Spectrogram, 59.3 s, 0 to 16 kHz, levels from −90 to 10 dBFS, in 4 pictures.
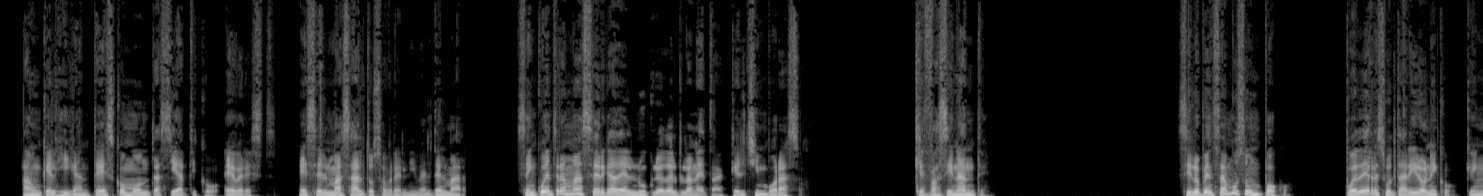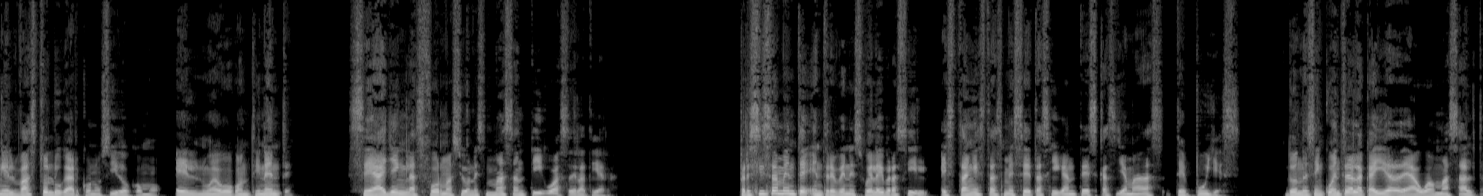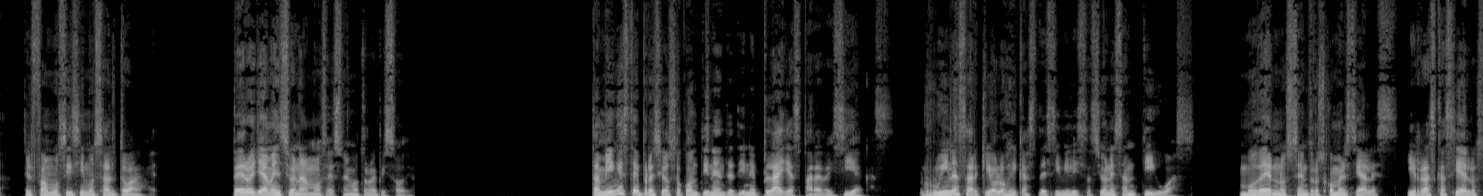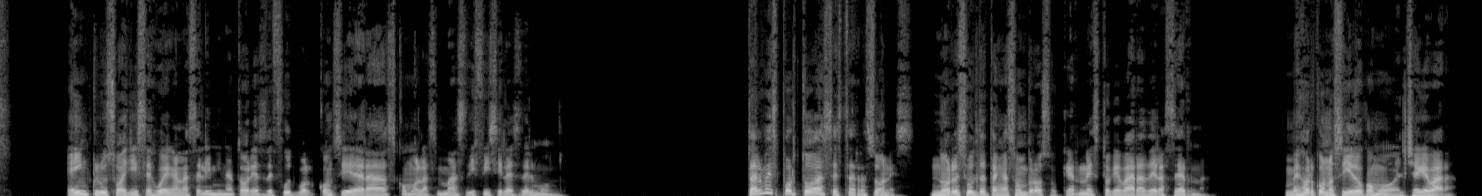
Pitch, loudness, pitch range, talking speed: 125 Hz, -21 LUFS, 100-160 Hz, 145 wpm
